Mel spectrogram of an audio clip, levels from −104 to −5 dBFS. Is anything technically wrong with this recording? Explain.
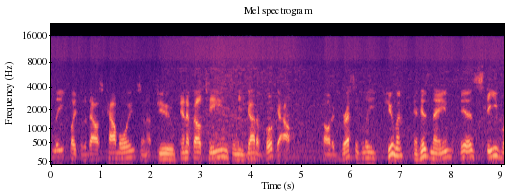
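Yes. Throughout, noise suppressor artifacts: the suppressor pulls down bands it judges to be steady noise by about 18 dB frame by frame, so the room noise, sitting only about 10 dB under the speech, dips between phrases and surges back under them.

There's also speech cut by the noise suppressor in four stretches: 0.02–3.19 s, 3.55–4.79 s, 5.45–7.61 s and 7.94–9.06 s. Within these, the suppressor mistakes quieter bits of speech for noise and drops them by about 16 to 22 dB, so softer sounds come across swallowed or faint, adding up to roughly three seconds.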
